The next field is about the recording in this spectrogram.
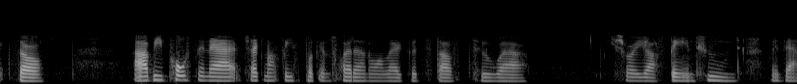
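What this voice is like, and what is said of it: Voice giving out. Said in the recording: “I'm losing my voice.”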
